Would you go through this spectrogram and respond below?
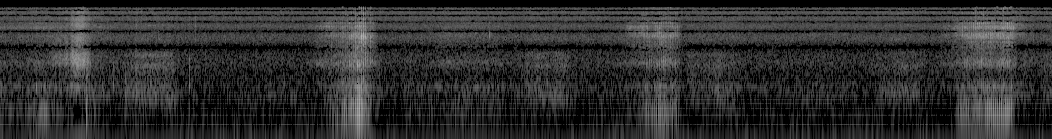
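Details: Dog deeply asleep on a bed, snoring with soft, irregular breaths, about four in fifteen seconds, over steady room hum.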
